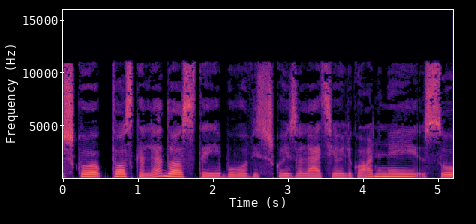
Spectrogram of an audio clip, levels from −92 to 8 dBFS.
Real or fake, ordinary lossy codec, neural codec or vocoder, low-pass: real; MP3, 48 kbps; none; 14.4 kHz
